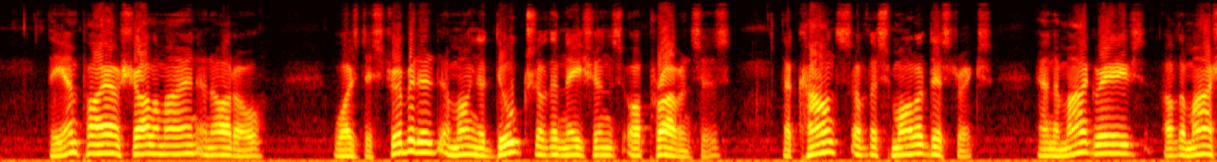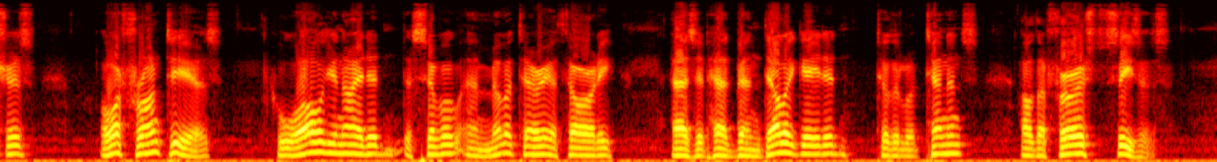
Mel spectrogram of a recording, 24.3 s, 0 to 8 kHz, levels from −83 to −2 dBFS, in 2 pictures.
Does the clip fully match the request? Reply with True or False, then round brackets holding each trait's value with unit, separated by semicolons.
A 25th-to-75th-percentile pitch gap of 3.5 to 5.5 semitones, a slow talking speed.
True (4.1 semitones; 125 wpm)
